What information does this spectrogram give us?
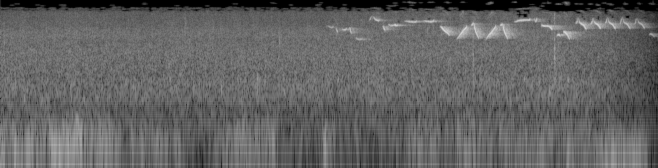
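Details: A Eurasian wren at the Kogesawa forest road, Ura-Takao, Japan, breaks into song after three seconds of rushing stream: a rapid cascade of very high, sharp, zigzag notes and trills.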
